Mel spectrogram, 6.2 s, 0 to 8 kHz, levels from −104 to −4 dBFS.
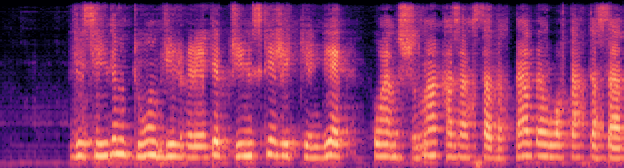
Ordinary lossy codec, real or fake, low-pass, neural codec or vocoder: Opus, 64 kbps; fake; 7.2 kHz; codec, 16 kHz in and 24 kHz out, 0.6 kbps, FireRedTTS-2 codec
